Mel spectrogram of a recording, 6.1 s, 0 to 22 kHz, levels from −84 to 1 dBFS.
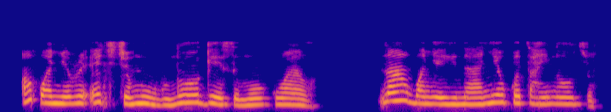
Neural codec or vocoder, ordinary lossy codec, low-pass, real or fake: codec, 16 kHz, 4 kbps, FreqCodec, larger model; none; 5.4 kHz; fake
